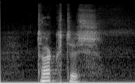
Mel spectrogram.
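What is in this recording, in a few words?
"tractus", Dutch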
